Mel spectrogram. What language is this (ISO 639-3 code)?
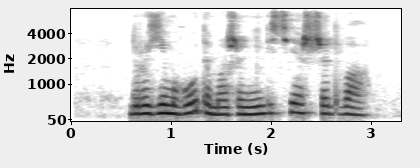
bel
